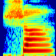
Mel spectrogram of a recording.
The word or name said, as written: shua1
